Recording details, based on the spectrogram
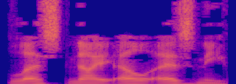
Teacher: dental stops are dropped between a dental continuant and a dental nasal or lateral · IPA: [ˈlʲesnɨj]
